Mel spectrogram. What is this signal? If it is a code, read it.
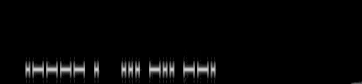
Morse code, heard as a keyed tone, about 36 wpm, 700 Hz. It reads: 1E SDG
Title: Field Day Exchanges - 35wpm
